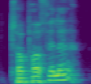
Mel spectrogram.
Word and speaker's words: Topophylla: and Eric Arneson, who have a business called Topophylla. Am I pronouncing that right? Topophylla?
